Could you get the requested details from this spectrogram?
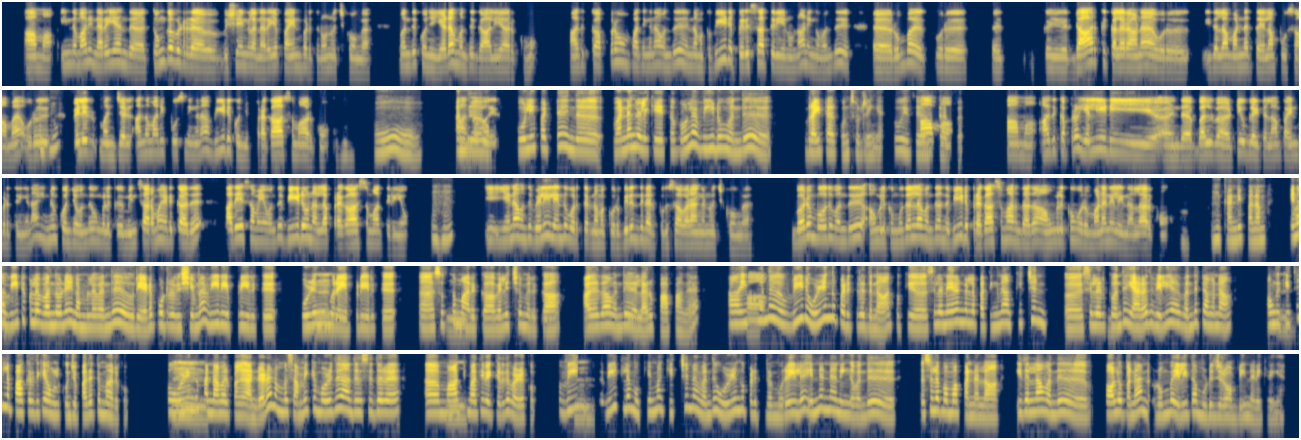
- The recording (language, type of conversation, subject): Tamil, podcast, புதிதாக வீட்டில் குடியேறுபவருக்கு வீட்டை ஒழுங்காக வைத்துக்கொள்ள ஒரே ஒரு சொல்லில் நீங்கள் என்ன அறிவுரை சொல்வீர்கள்?
- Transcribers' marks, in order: in English: "டார்க்"; surprised: "ஓ!"; in English: "பிரைட்டா"; drawn out: "எல்இடி"; in English: "கிச்சன்"; in English: "கிச்சன"; in English: "கிச்சன"; in English: "ஃபாலோ"; other background noise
